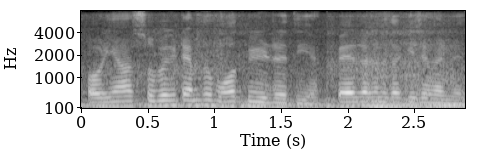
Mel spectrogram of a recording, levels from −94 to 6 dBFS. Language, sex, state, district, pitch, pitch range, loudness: Hindi, male, Uttar Pradesh, Muzaffarnagar, 150 Hz, 140-165 Hz, -17 LUFS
